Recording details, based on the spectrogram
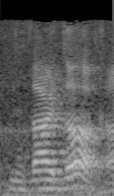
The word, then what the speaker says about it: Novardok: Before he was bebrois, he was born in bebrois, and the Aruch HaShulchan was rov in his city, spelled N-O-V-A-R-D-O-K. Will somebody please pronounce that for me? – Nevardok. – Oh, you got it right. Shani bo ke'es Nevardok.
